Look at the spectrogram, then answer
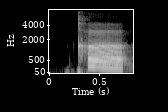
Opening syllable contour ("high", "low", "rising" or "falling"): falling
